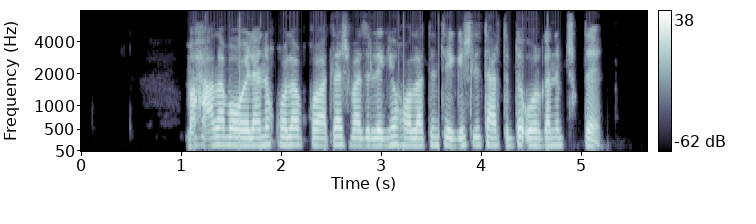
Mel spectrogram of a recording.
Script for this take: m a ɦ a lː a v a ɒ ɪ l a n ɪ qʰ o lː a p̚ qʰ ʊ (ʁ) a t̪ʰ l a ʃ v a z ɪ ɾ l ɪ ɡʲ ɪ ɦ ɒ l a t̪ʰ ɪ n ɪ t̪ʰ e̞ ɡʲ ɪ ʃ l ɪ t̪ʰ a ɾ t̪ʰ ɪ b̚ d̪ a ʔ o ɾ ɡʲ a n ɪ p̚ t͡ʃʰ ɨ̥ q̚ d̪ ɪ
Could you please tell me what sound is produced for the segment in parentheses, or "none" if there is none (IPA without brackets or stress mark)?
v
